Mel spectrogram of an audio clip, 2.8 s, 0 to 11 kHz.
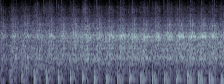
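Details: Royal Enfield 500 single after full engine rebuild (new mains, forged steel conrod with roller big end, forged piston, alloy barrel) and minor adjustments: starts easily, even steady thump about 3.5 beats per second, no knocks or misses; normal healthy tickover.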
